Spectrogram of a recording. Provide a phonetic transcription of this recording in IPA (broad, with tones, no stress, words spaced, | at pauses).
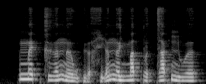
mɛ˦˥k̚xɨ˨˦ə̯ nəː˨˩wʔɨ̰˧˨ə̯hḭ˧˥ə̯ nə˧jma˦˥t̚və˨˩t̚za˦˥k̚ ɲu˧ə̯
